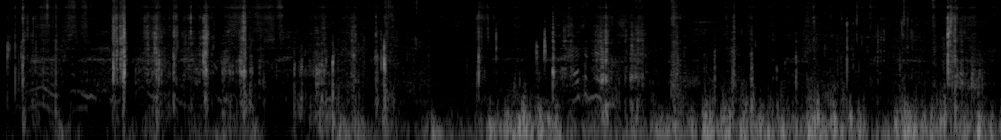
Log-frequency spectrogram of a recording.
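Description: A shovel scrapes and digs into stony soil.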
